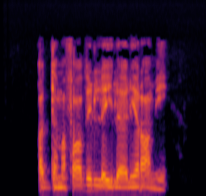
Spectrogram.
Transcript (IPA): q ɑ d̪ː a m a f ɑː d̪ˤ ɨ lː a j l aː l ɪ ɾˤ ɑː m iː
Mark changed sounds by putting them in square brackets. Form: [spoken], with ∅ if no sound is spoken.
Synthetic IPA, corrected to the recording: q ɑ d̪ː a m a f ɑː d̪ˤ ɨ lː a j l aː l ɪ ɾˤ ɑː m iː

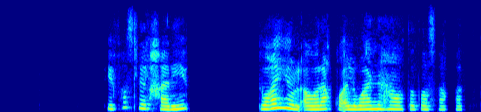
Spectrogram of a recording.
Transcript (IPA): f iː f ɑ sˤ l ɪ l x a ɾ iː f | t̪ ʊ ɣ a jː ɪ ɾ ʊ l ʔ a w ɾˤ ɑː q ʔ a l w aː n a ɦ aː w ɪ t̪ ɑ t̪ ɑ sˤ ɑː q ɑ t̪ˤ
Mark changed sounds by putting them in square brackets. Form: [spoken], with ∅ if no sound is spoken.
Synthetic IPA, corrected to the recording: f iː f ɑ sˤ l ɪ l x a ɾ iː f | t̪ ʊ ɣ a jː ɪ ɾ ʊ l ʔ a w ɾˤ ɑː q ʔ a l w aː n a ɦ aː w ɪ t̪ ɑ t̪ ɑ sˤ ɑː q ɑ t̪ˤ

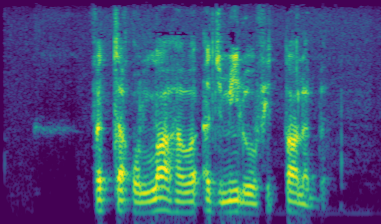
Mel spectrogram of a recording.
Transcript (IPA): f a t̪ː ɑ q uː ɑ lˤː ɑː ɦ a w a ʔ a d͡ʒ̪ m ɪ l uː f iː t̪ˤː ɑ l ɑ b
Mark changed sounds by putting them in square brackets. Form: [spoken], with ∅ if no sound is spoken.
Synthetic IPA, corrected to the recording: f a t̪ː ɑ q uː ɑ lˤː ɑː ɦ a w a ʔ a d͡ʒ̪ m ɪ l uː f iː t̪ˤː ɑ l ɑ b

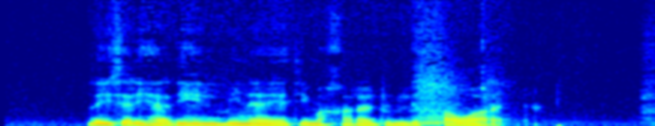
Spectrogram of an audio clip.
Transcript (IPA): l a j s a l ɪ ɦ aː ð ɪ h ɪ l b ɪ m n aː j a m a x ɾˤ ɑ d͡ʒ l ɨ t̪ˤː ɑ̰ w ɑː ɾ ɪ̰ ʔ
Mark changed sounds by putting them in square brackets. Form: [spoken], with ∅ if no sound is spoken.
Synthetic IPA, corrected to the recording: l a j s a l ɪ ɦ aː ð ɪ h ɪ l b ɪ [∅] n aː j a m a x ɾˤ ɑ d͡ʒ l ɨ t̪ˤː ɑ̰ w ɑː ɾ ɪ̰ ʔ

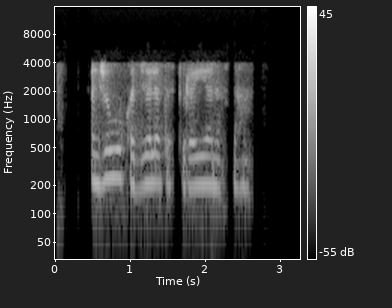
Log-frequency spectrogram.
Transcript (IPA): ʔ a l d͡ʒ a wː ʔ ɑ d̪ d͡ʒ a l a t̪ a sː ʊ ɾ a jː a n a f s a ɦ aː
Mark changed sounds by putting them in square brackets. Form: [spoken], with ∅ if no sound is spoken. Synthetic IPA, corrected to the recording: ʔ a l d͡ʒ a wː [q] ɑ d̪ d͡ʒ a l a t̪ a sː ʊ ɾ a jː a n a f s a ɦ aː

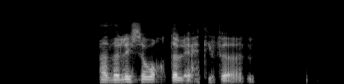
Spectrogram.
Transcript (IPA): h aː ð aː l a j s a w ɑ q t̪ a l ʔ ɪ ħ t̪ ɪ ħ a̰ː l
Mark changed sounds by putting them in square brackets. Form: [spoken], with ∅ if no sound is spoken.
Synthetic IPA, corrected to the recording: h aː ð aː l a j s a w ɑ q t̪ a l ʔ ɪ ħ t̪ ɪ [f] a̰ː l

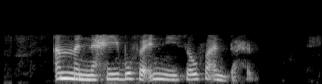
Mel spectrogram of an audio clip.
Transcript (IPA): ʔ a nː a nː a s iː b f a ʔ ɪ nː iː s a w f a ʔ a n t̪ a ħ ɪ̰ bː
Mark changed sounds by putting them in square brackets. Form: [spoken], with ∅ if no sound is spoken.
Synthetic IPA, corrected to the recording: ʔ a [mː] a nː a [ħ] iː b f a ʔ ɪ nː iː s a w f a ʔ a n t̪ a ħ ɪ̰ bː

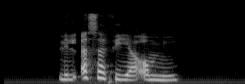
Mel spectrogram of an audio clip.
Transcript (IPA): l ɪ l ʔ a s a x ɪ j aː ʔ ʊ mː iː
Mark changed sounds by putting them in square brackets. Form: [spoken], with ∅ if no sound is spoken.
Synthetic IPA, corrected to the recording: l ɪ l ʔ a s a [f] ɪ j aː ʔ ʊ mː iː

